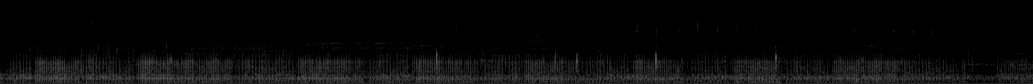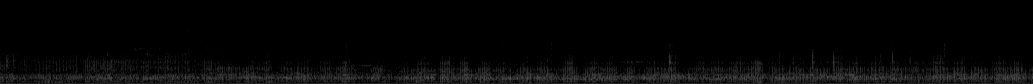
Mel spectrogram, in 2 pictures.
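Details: An 8-week-old kitten purring while teething on a baby blanket; a soft, steady, low rumbling purr runs unbroken for about twenty seconds, easing slightly near the middle before resuming at the same even level.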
